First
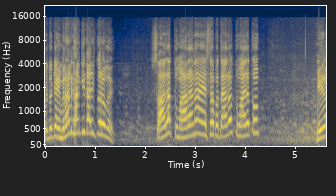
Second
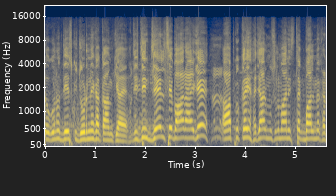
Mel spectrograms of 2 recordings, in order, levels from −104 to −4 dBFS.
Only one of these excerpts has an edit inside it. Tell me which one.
second; 1 cut; at 1.7 s

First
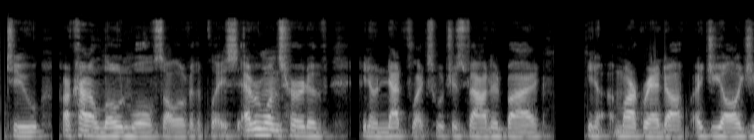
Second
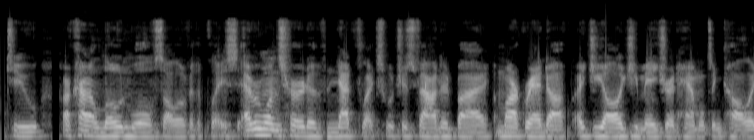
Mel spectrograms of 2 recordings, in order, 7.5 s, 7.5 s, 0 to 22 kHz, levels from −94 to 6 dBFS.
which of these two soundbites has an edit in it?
second; 2 cuts; at 3.3 s, 4.9 s

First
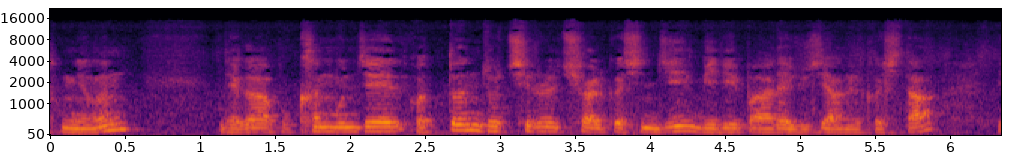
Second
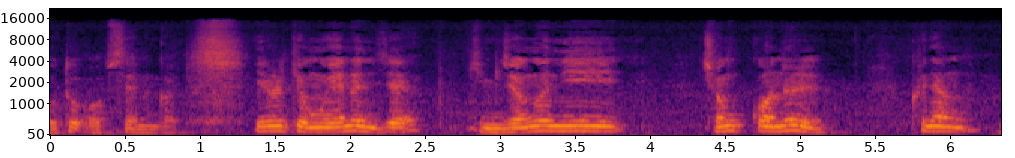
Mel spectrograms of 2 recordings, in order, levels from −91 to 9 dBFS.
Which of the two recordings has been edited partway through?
first; 1 cut; at 4.0 s

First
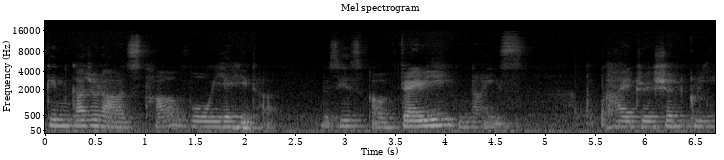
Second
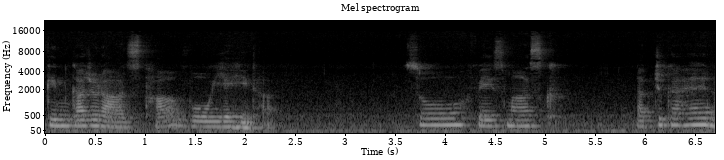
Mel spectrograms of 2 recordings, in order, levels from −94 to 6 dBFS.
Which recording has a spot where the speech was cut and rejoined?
first; 2 cuts; at 2.7 s, 5.3 s

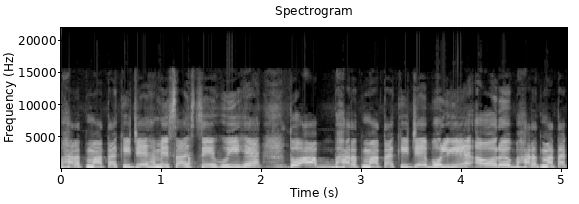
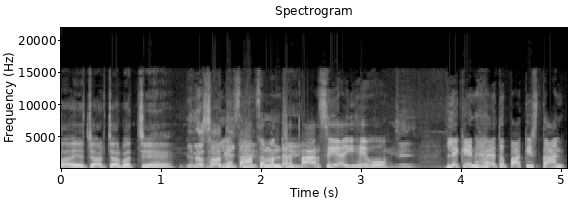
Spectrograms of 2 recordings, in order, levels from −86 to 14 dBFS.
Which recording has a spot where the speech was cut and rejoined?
second; 1 cut; at 1.8 s

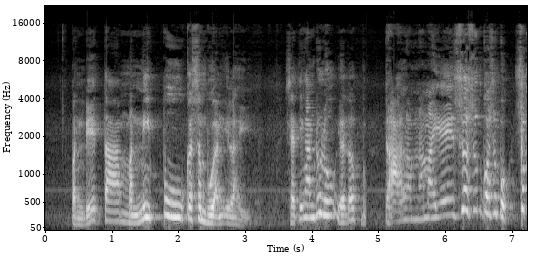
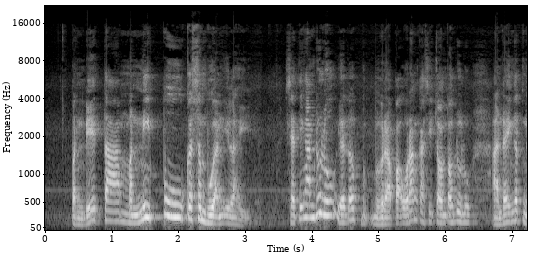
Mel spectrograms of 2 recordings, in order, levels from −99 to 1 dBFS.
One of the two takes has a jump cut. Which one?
first; 1 cut; at 4.8 s

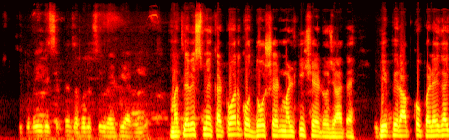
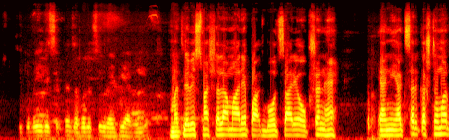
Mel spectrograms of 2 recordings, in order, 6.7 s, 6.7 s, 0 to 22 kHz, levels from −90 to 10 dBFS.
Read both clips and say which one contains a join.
second; 1 cut; at 3.1 s

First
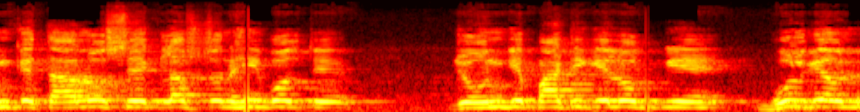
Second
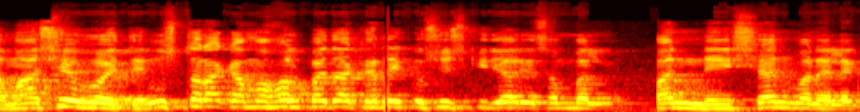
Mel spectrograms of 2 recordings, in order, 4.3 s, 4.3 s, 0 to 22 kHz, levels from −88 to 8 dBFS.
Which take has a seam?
second; 1 cut; at 3.3 s

